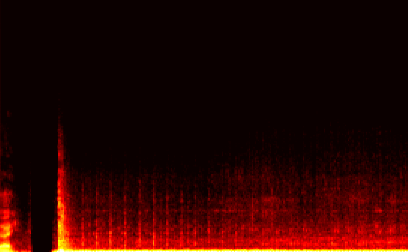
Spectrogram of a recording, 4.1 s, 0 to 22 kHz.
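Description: Mk2 Volkswagen Golf GTI engine idling, a steady low drone that comes in abruptly about half a second in. The owner still feels a little judder after moving the camshaft timing, and thinks it could just be the ignition timing.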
